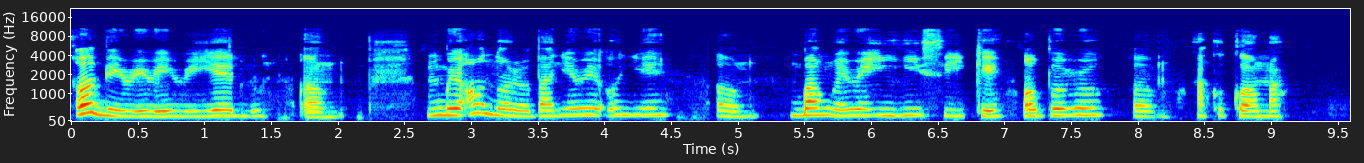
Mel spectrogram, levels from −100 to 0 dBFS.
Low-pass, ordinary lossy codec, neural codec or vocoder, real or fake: none; none; vocoder, 22.05 kHz, 80 mel bands, HiFi-GAN; fake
